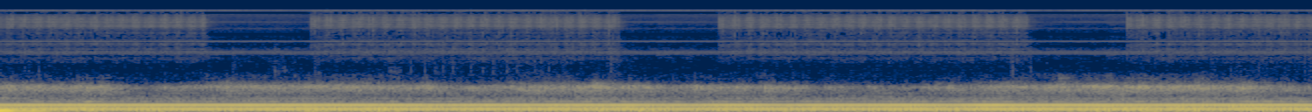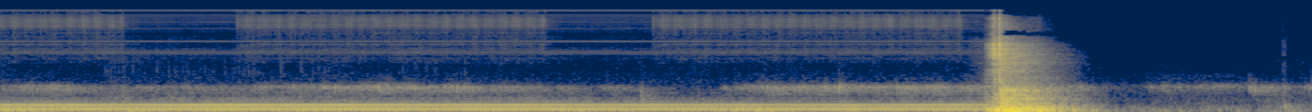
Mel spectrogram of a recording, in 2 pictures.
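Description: A steady low electric hum with a high hiss that switches on and off every second or two, part of a musique-concrète performance. A loud, sudden sound comes near the end.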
